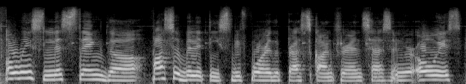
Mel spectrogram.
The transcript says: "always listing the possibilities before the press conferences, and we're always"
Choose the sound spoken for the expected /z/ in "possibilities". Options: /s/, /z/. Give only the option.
/s/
